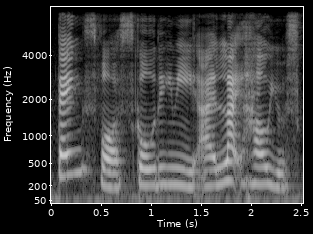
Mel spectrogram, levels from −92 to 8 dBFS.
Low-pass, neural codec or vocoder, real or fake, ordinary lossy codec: 7.2 kHz; none; real; none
